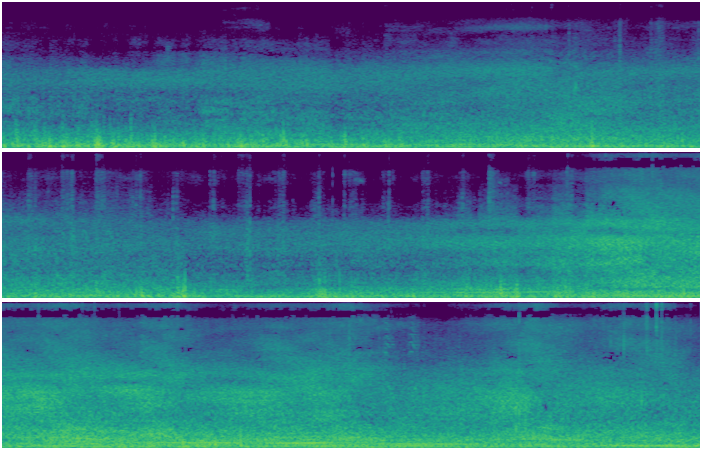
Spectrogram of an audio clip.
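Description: Road traffic passing close by on a bridge: cars and pickup trucks driving past, the tyre and engine noise growing louder in the second half as vehicles go by one after another. In the first half a steady low rumble, wind on the microphone and distant traffic, dominates.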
